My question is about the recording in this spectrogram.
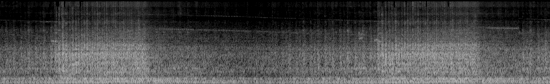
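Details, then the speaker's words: Diesel bulldozer after about 20 minutes pushing down trees, oil pressure and temperature good: idle rises and sags about every three seconds, a rhythmic helicopter-like surge; after sitting 5–10 minutes it runs fine another 10–15; injectors to be tested. "You can hear now. The engine sounds a bit different, and it has kind of like a helicopter sound."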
